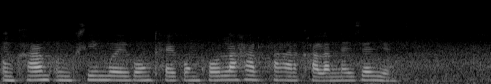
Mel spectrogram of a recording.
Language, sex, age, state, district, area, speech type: Bodo, female, 18-30, Assam, Kokrajhar, rural, spontaneous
